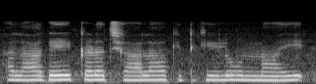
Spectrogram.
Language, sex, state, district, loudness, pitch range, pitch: Telugu, female, Telangana, Hyderabad, -13 LUFS, 200-210 Hz, 205 Hz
